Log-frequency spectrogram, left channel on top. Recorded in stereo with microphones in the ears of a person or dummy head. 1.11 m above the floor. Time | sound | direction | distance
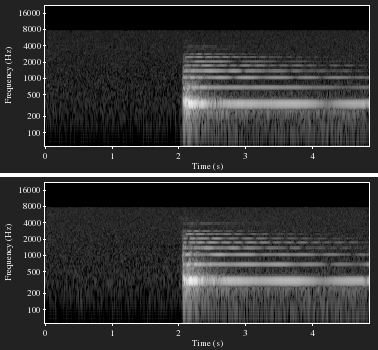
2.1 | a piano | 85° right | 6.5 m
